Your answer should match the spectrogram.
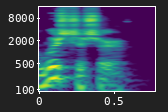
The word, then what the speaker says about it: Worcestershire: So this is Worcestershire, which is hard to say just because it's hard to pronounce, because not all the letters are in the pronunciation.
